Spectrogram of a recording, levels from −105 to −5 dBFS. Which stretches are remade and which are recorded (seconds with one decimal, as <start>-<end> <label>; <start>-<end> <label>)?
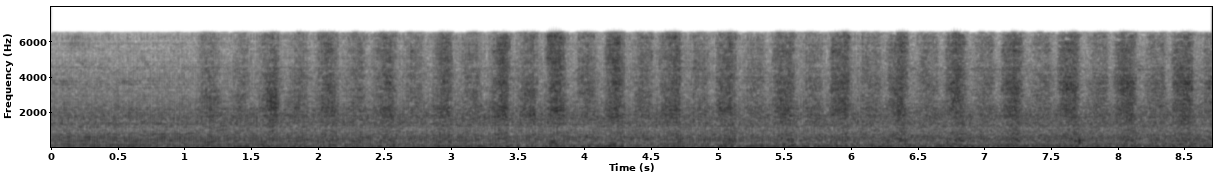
0.0-6.1 remade; 6.1-8.7 recorded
